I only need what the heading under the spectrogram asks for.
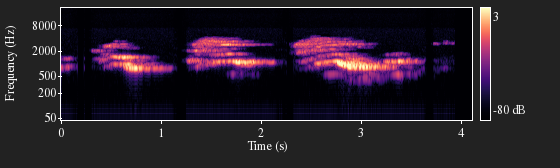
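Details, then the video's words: Bengal cat calling during mating, giving three drawn-out, wavering meows in quick succession over about four seconds, in an otherwise quiet room. "Phối giống mèo bengal"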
